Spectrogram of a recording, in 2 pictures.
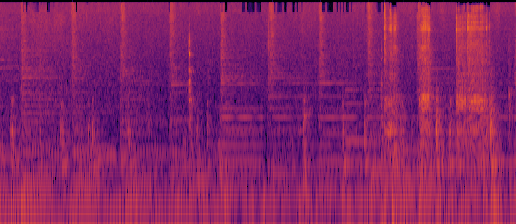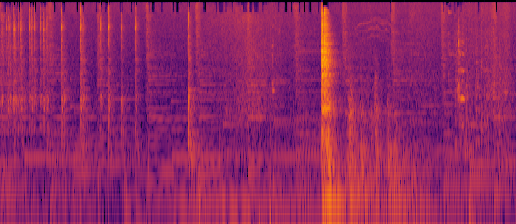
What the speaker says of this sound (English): Reinstall that retaining screw.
